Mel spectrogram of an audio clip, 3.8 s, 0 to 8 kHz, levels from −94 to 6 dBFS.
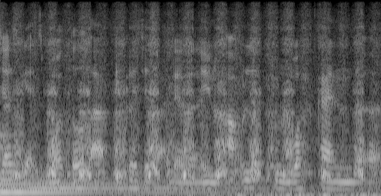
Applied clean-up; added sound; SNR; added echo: none; Bowed string instrument + Sawing; -1 dB; none.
